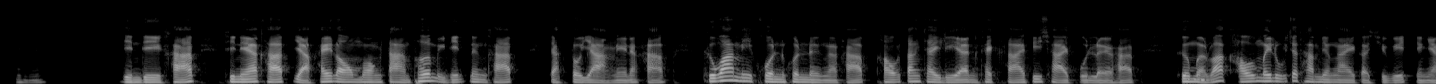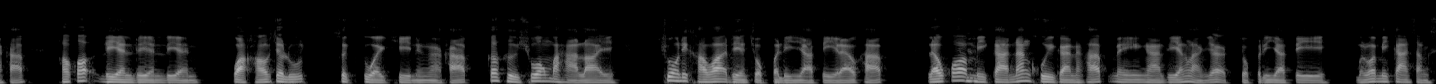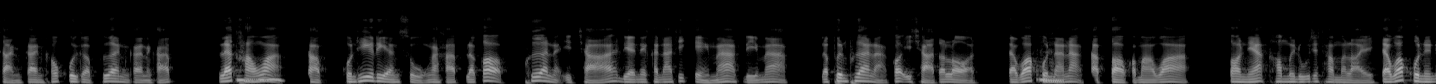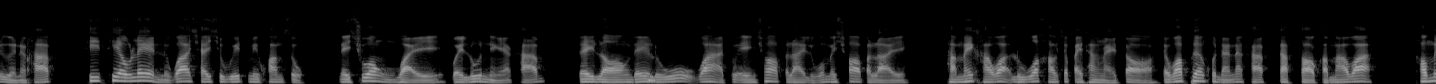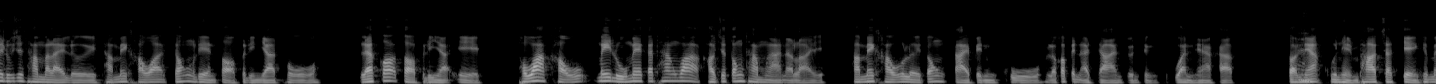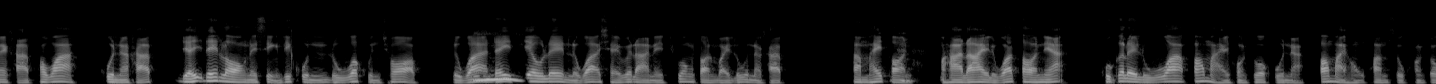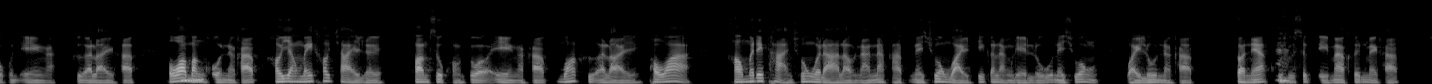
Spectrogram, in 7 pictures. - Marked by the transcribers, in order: other noise
- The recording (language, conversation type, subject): Thai, advice, ฉันจะหลีกเลี่ยงการเปรียบเทียบตัวเองกับเพื่อนและครอบครัวได้อย่างไร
